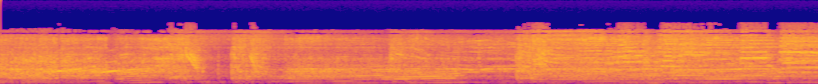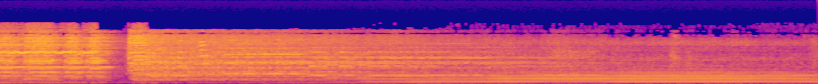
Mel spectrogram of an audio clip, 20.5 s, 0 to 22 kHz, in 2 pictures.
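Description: A car speeds along at 80 with a loud, steady engine roar that holds for the whole stretch, its droning pitch rising and settling with a few brief dips in level.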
